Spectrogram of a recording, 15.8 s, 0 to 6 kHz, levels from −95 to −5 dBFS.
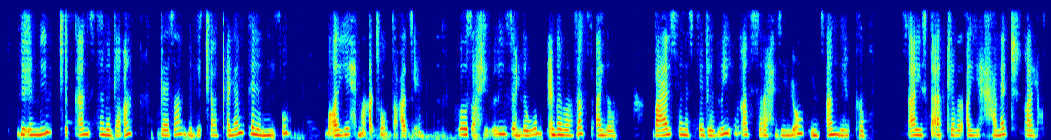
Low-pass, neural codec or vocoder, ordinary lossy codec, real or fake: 5.4 kHz; codec, 16 kHz in and 24 kHz out, 0.6 kbps, FireRedTTS-2 codec; AAC, 48 kbps; fake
